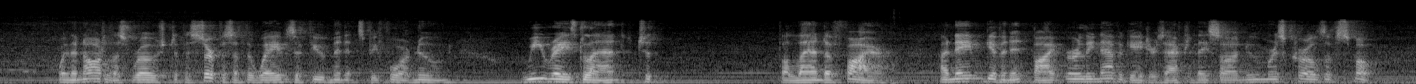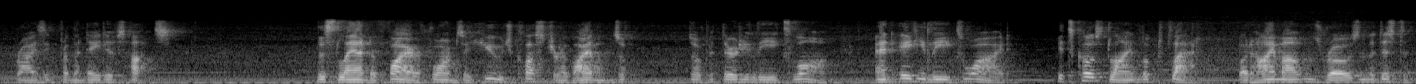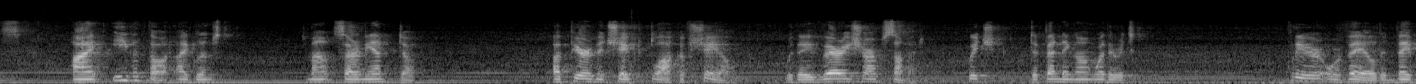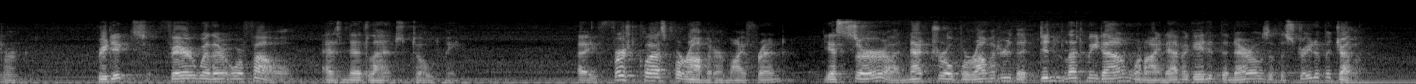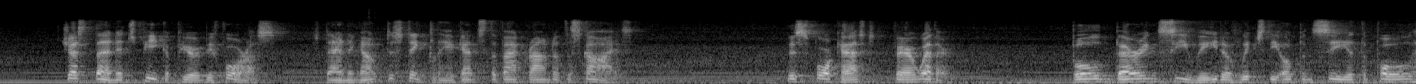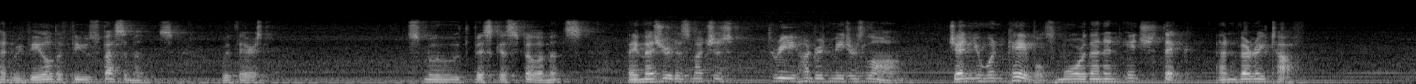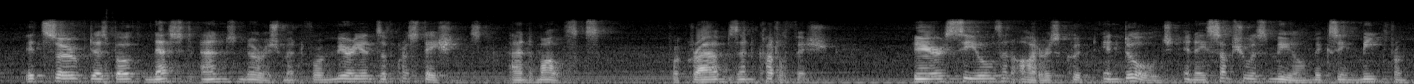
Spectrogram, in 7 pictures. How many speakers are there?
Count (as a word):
one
